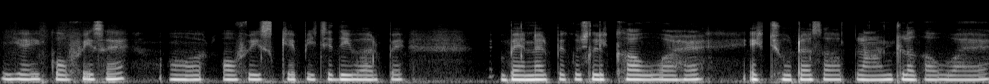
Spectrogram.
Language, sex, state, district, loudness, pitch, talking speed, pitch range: Hindi, female, Maharashtra, Chandrapur, -15 LUFS, 220 Hz, 140 wpm, 215-230 Hz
